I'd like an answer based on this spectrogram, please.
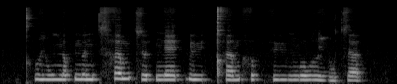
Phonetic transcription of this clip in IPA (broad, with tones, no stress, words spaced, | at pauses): kʷʰiː˨wŋɐ˨˥p̚n̪ɵ˧n t͡sʰɐ˥mt͡sɵ˨t̚ŋɛː˨˥k̚lyː˨t̚ pʰɐ˨˥mhʊ˧k̚hyː˨ ŋo˧wliː˨˩wt͡sɐ˨k̚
